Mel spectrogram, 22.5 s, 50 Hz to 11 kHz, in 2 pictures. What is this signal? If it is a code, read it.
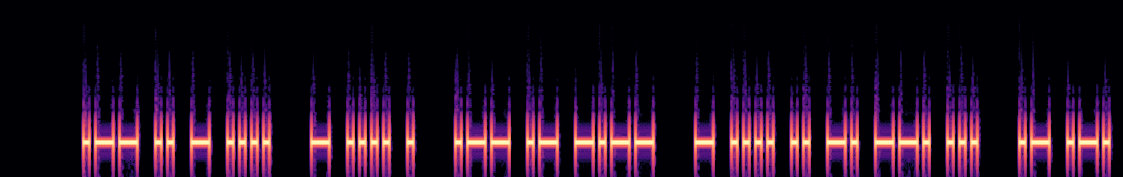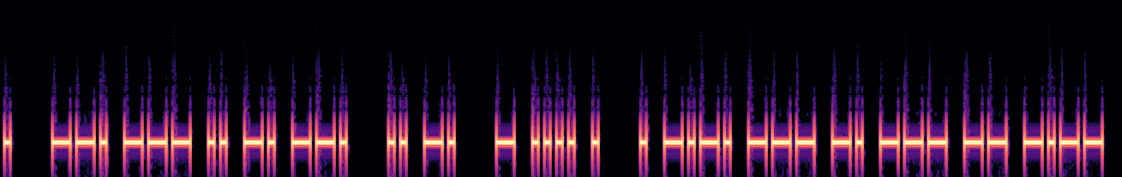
Morse code, heard as a keyed tone, about 20 wpm, 700 Hz. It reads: WITH THE WAY THINGS ARE GOING IN THE ECONOMY
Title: Sentences with 8-Word Phrases - 20wpm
